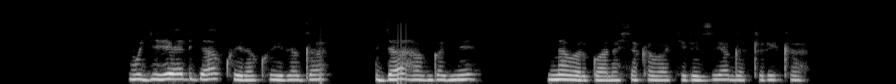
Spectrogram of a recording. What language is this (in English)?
Kinyarwanda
